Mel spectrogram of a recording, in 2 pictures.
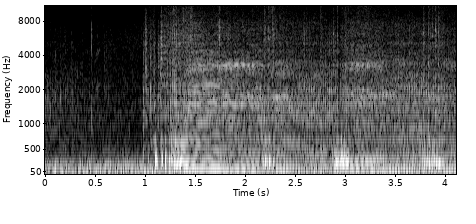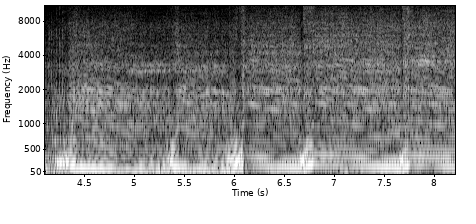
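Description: A dirt bike engine revs up sharply again and again, each rev rising and falling.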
